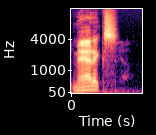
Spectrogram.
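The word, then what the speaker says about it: Maddoux: It's a property owned by Brad and Shelley Maddox. I wish someone would tell me how to pronounce this last name. It's M-A-D-D-O-U-X. Is it Maddox? Okay, Maddox. All right, we're going to go with Maddox.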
